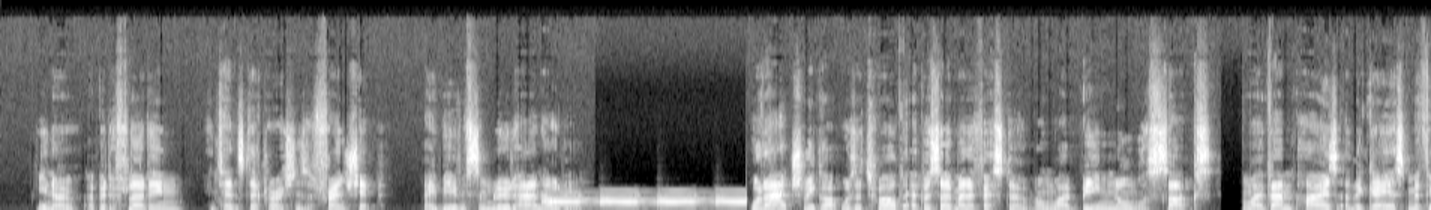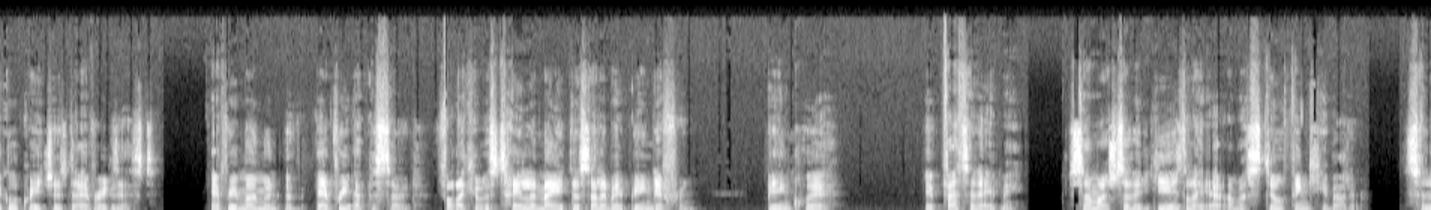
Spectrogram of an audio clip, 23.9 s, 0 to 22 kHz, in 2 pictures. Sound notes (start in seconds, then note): 4.1 alarm noises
